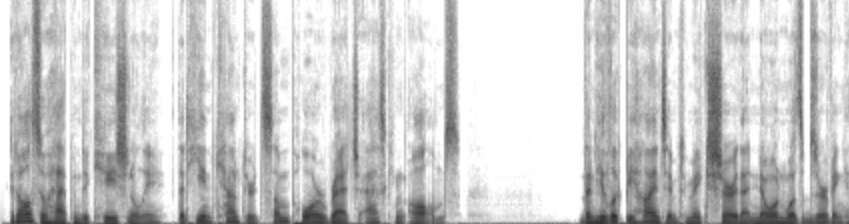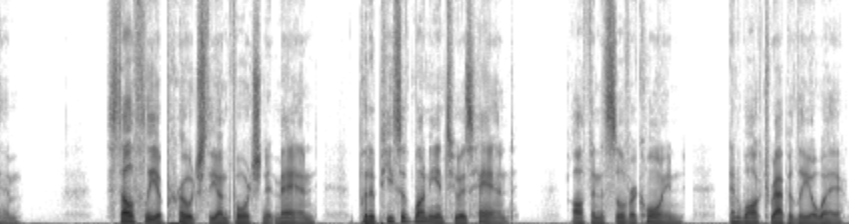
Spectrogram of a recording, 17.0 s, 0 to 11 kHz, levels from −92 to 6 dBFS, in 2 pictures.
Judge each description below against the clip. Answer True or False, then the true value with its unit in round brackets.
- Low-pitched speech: True (110 Hz)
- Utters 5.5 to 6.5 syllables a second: True (6.1 syllables/s)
